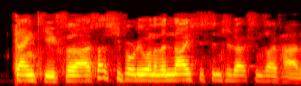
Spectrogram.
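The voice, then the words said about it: British accent. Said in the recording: “I am British, so hopefully my accent will help soothe some of that.”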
